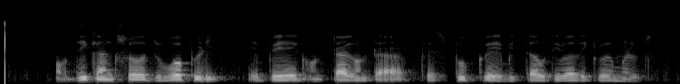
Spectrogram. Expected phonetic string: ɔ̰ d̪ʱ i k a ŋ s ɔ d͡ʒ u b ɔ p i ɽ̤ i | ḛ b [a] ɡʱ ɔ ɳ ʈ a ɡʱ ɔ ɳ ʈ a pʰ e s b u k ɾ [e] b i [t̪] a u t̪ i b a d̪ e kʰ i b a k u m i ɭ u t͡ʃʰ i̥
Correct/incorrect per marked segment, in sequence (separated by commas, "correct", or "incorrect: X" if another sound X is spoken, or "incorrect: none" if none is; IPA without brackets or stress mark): incorrect: e, correct, correct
